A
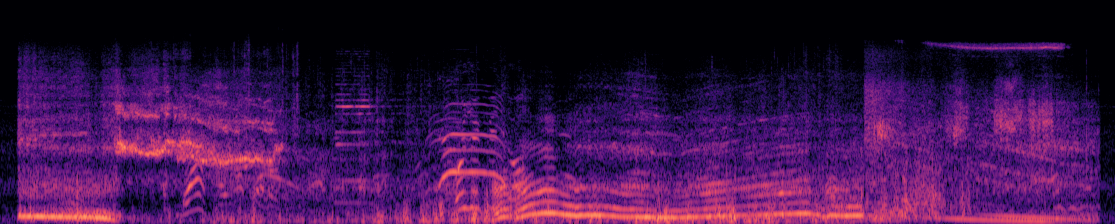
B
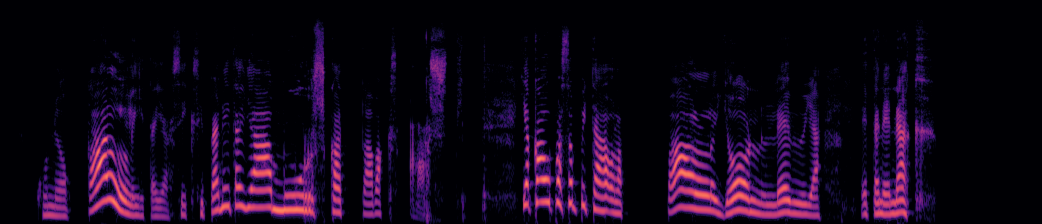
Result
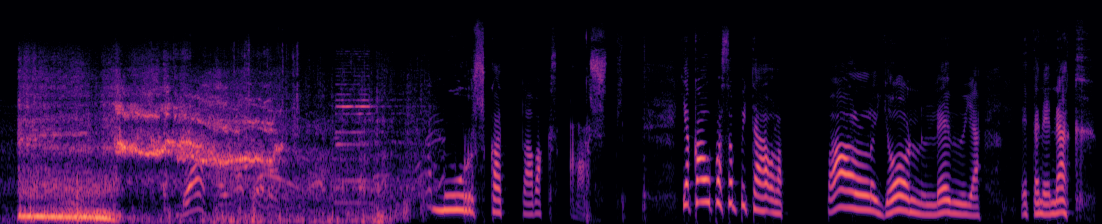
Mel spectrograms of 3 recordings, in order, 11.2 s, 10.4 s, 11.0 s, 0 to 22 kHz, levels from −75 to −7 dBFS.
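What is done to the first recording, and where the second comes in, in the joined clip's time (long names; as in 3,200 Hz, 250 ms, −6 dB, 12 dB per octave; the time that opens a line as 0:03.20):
A
0:03.94–0:04.46: high-pass filter 170 Hz → 1,000 Hz
0:04.36: continue with B from 0:02.76, crossfade 0.20 s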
